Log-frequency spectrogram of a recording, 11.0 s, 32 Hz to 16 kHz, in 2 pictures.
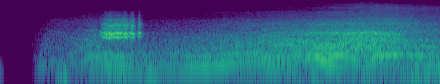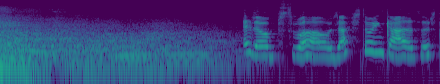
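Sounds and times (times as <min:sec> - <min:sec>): car engine revving: 0:00.4 - 0:08.5
road noise inside moving car: 0:00.4 - 0:08.6.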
